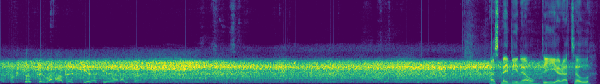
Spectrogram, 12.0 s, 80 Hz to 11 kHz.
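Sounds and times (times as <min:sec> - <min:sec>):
radio band noise hiss: 0:00.0 - 0:12.0.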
